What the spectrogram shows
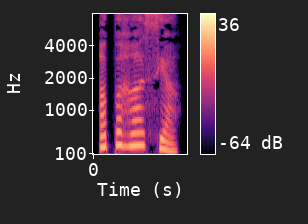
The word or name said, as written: ಅಪಹಾಸ್ಯ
